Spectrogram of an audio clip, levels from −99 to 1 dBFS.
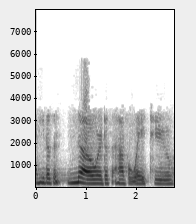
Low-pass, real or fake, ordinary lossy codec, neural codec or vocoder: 7.2 kHz; real; MP3, 24 kbps; none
